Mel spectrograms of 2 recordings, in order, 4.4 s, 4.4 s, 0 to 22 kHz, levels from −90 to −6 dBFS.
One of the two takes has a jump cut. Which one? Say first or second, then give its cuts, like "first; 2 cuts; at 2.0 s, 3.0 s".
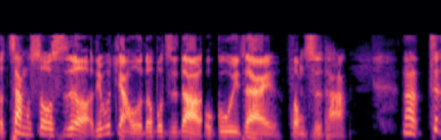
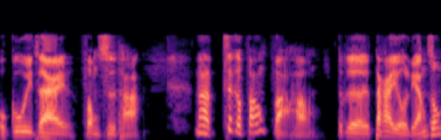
first; 1 cut; at 2.0 s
